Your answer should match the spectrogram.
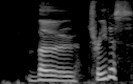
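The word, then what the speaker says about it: Botrytis: of all powdery mildew B tretis I think that's how you pronounce it and also there's anthra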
